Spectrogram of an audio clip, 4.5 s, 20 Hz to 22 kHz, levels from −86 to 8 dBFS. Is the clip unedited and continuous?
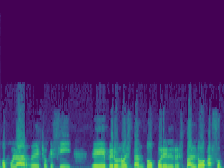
yes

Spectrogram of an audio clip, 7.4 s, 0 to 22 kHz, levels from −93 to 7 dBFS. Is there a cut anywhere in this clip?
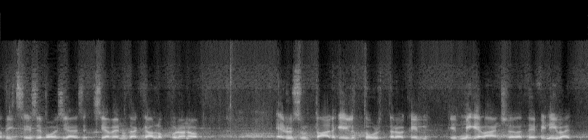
no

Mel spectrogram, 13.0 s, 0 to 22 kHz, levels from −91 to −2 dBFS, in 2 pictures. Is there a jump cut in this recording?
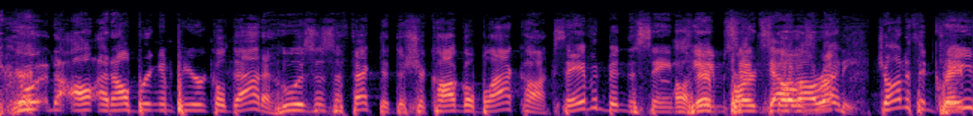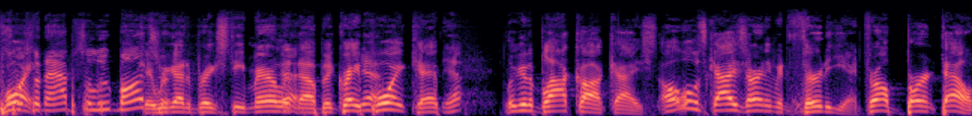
no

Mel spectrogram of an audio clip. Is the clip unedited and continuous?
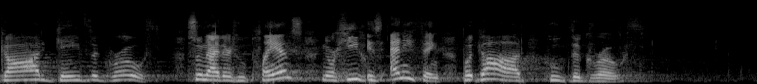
no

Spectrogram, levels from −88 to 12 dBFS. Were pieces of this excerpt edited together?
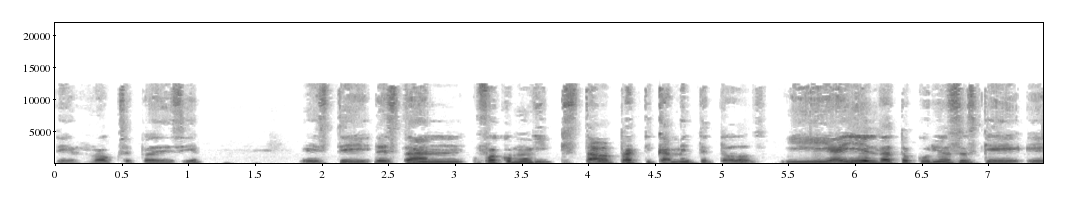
yes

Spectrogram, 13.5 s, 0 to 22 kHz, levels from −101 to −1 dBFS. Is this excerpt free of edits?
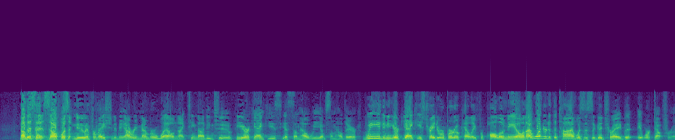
no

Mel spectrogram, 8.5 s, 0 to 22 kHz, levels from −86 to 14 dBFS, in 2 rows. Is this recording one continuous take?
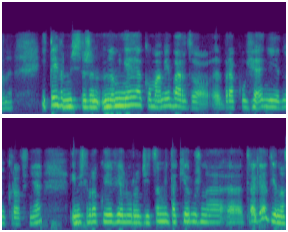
no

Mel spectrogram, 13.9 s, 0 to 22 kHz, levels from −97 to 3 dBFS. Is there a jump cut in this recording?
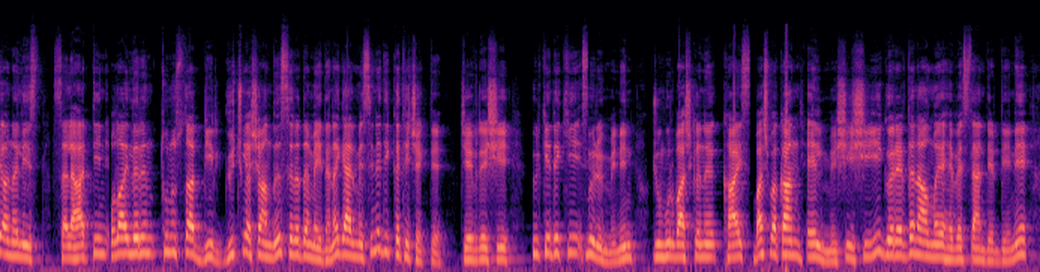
yes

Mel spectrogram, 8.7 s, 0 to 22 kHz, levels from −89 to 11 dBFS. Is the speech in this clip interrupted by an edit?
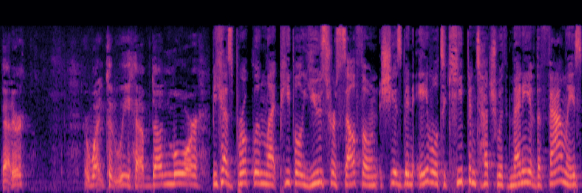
yes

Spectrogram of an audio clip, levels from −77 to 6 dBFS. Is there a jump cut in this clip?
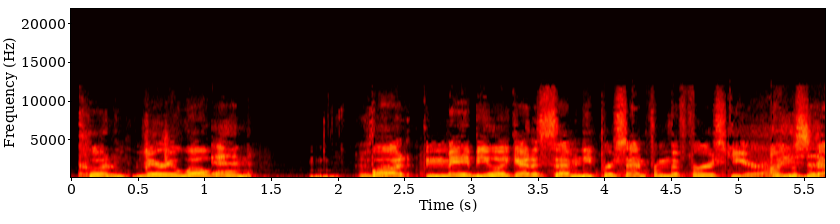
yes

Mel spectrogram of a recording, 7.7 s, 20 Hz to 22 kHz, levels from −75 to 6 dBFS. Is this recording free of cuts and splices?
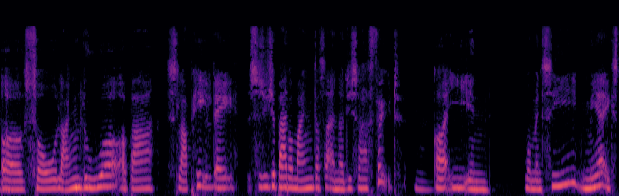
no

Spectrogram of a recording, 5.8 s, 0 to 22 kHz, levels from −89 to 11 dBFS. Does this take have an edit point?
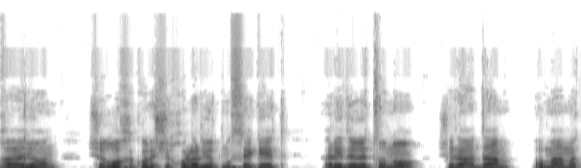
no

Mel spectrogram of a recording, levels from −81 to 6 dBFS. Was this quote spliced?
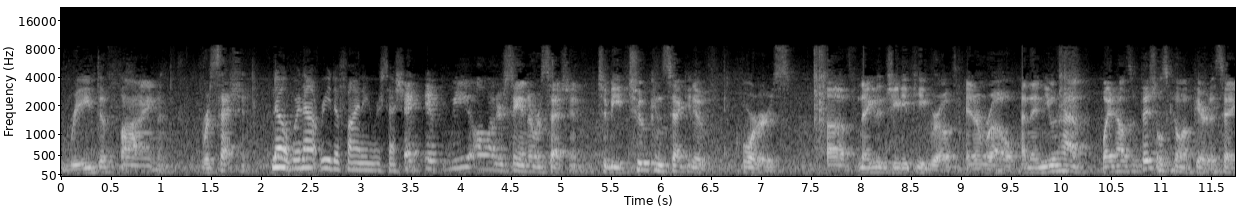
no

